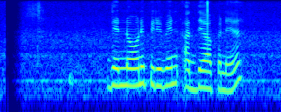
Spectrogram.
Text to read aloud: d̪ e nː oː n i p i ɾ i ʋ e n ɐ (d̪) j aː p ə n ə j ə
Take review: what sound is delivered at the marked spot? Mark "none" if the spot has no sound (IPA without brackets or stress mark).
d̪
